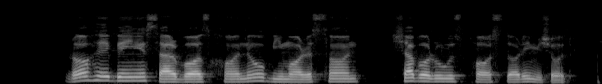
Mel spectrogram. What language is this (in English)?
Persian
